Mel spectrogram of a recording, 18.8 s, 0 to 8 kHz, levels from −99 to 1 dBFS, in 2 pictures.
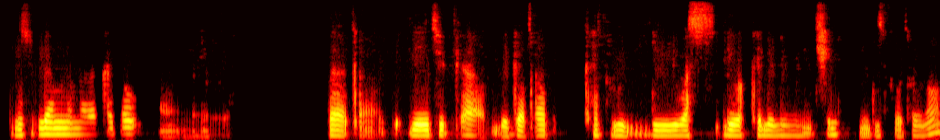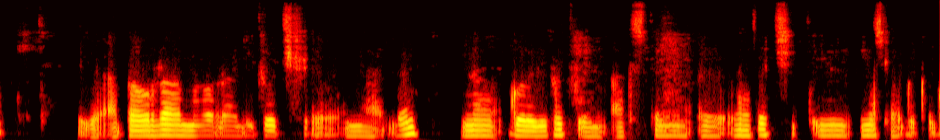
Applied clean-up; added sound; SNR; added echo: none; none; none; none.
